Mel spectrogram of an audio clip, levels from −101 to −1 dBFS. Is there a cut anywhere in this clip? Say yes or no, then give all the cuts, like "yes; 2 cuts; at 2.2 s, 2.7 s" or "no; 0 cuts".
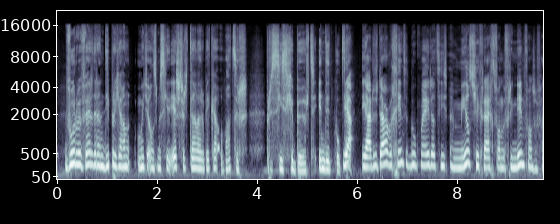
yes; 1 cut; at 5.7 s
